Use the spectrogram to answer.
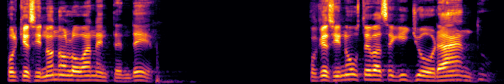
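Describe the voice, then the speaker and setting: A priest giving a homily at mass, with a Venezuelan Spanish accent, asking rhetorical questions and answering them himself, repeating phrases for emphasis. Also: male voice, fairly high pitch, steady tone, normal speed.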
